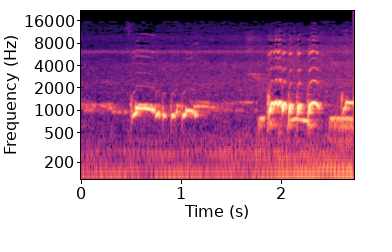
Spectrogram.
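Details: Zebra dove, local type with crystal voice, played to coax quiet doves into song: a short rolling coo trill, a pause, then a louder bubbling phrase with a lower overlapping note.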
